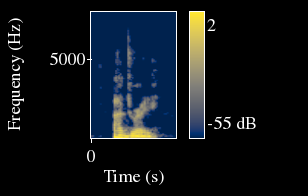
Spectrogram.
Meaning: The sun-facing side of a mountain; in the northern hemisphere, this is typically the south-facing slope
- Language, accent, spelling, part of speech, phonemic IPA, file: English, Southern England, adret, noun, /ˈædɹeɪ/, LL-Q1860 (eng)-adret.wav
